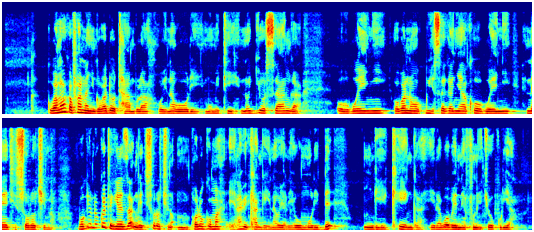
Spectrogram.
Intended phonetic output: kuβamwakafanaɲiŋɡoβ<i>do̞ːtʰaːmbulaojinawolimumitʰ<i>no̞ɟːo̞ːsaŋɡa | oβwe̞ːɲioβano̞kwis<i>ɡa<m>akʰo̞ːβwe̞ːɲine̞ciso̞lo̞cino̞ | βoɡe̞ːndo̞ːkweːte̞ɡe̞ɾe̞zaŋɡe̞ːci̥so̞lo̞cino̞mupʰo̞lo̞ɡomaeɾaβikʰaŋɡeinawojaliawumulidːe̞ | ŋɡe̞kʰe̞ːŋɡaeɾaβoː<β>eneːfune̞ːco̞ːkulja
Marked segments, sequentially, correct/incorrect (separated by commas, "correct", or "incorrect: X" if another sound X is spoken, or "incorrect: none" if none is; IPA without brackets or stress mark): incorrect: a, correct, incorrect: a, incorrect: ɲ, correct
